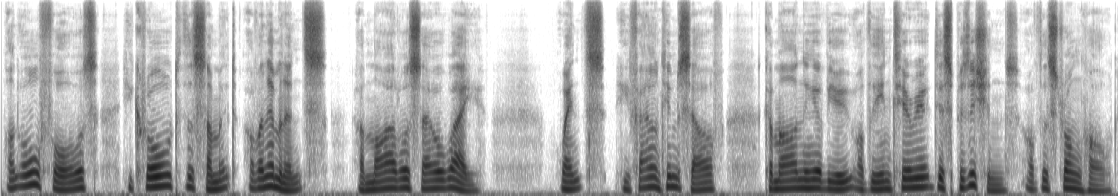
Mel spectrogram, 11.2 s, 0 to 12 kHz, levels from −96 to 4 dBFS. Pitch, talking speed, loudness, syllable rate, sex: 140 Hz, 160 wpm, -16 LUFS, 5.0 syllables/s, male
